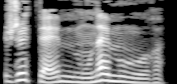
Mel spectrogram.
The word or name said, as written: je t aime mon amour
